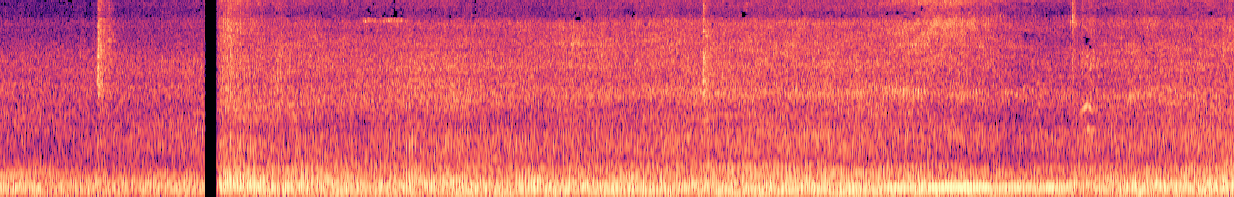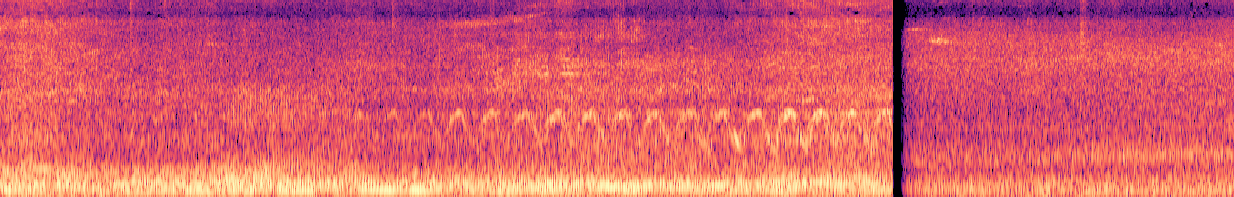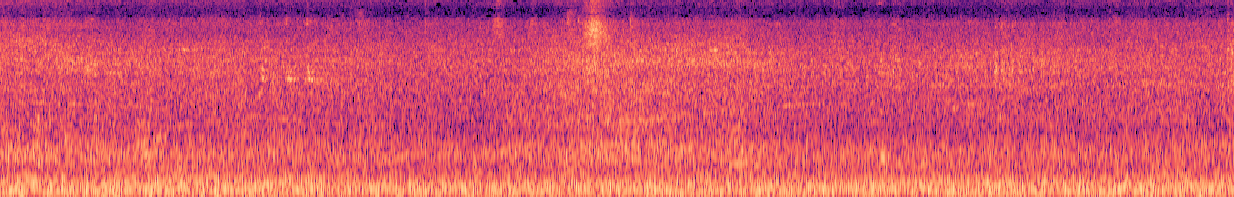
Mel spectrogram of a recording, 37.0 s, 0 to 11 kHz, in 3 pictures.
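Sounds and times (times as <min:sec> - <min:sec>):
trucks and cars passing: 0:00.0 - 0:37.0
siren whooping: 0:15.8 - 0:21.3.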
